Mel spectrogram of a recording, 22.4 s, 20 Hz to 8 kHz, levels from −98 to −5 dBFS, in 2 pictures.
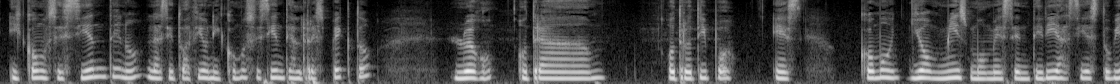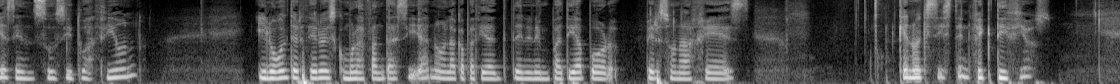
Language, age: Spanish, 10-29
